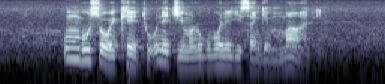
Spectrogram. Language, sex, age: South Ndebele, male, 23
